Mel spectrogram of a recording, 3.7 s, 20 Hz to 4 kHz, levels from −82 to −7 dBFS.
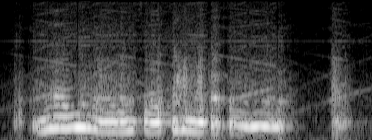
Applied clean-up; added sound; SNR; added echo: neural separator model SepFormer DNS4.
